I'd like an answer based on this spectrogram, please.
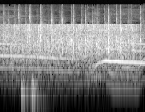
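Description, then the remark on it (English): An audience applauds steadily as a therapist guest is welcomed onto the talk show MILF Talk, a dense patter of clapping under sustained musical tones that swell and shift pitch toward the end, with a couple of low thumps early on. “How often do you get applause for being a therapist?”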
